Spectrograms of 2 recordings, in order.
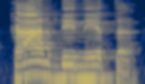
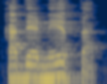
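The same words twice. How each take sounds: First: "cardeneta" slowly, r moved to the first syllable; slow, deliberate "cardeneta" for caderneta; swapped-sound mispronunciation. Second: Said in the usual way. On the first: Shown as a demonstration. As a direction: say "cardeneta" as "CAR-de-neta". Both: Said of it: "troca de posições de um ou mais fonemas".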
